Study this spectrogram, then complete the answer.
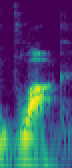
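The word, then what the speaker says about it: BVLACK: end line called black it's really block because it's bvla ck the v is silent somewhat silent um and then i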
